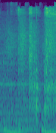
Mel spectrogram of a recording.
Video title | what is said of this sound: Orange 🍊 & Blue nails | tap on the nails you can hear the difference between when they're dry and when they're still wet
